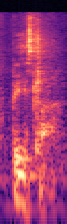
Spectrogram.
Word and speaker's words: Bresler: Florian Besler. Ja, so ist es richtig, oder? Vielen Dank, ja, richtig ausgesprochen.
